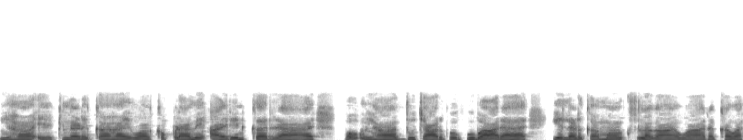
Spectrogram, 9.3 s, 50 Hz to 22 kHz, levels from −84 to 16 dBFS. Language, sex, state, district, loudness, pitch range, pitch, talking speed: Hindi, female, Jharkhand, Sahebganj, -16 LUFS, 230-245 Hz, 240 Hz, 160 wpm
